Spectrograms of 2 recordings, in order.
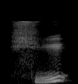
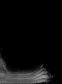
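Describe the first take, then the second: First: The syllable is pronounced xu. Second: The syllable is pronounced wu. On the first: This is the character's own basic reading. "实际上他这个字本身念徐" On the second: Here the character means blessing. "在这儿呢就应该念这个第二个音，就是无"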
